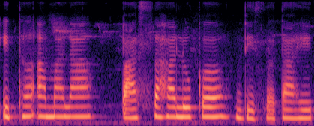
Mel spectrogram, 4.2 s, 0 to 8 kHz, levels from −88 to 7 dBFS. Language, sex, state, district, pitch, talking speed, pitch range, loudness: Marathi, female, Maharashtra, Gondia, 225 Hz, 100 wpm, 205-230 Hz, -17 LUFS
